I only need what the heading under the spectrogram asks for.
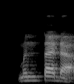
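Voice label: "mentadak", Malay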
